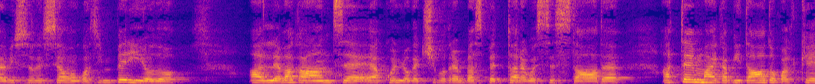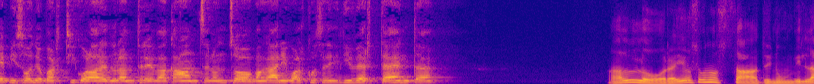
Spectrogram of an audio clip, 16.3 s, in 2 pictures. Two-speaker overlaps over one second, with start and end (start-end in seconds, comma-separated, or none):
none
